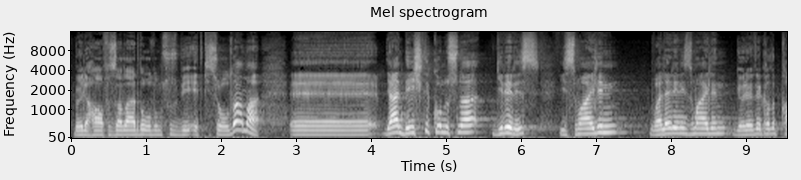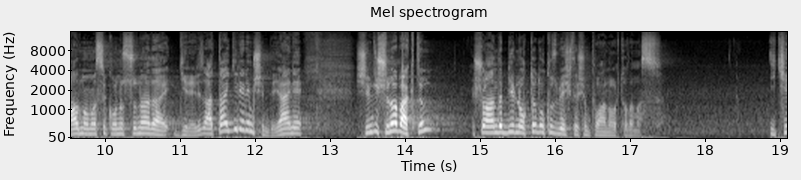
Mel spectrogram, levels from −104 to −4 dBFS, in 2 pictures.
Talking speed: 105 wpm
